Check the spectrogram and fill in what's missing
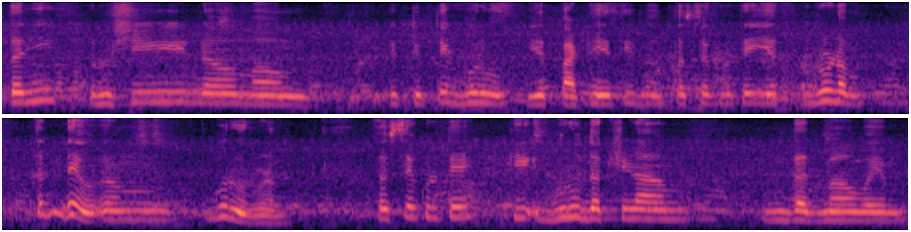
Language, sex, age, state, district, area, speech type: Sanskrit, female, 60+, Maharashtra, Nagpur, urban, spontaneous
